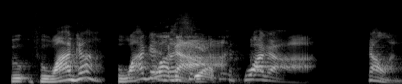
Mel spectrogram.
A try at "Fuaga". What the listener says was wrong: Fuaga. You got to put the N in there. Fuaga.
